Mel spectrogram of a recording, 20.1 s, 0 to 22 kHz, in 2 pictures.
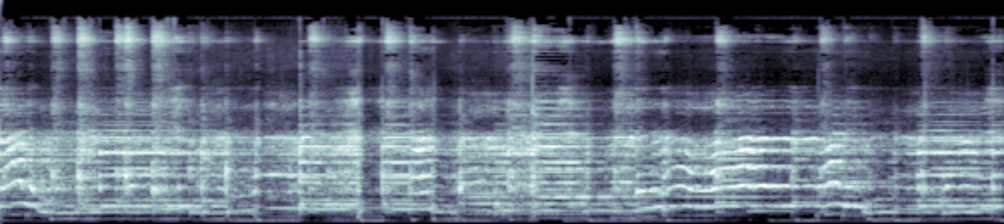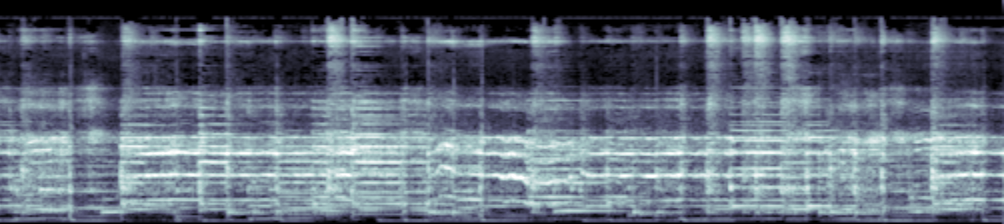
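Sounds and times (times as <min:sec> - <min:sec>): person singing: 0:00.0 - 0:20.0
strummed acoustic guitar: 0:00.0 - 0:20.0.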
